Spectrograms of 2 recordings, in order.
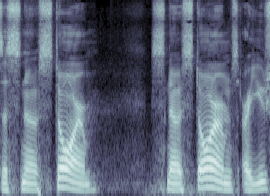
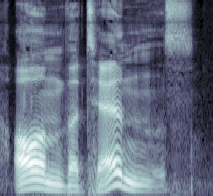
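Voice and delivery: loud, put-on game show announcer voice; 6 dB louder than usual. Explaining a counting game to a partner, announcing its name in game show host voice. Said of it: "In my favorite game show voice".

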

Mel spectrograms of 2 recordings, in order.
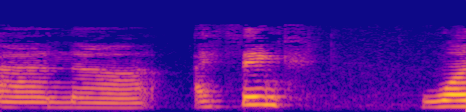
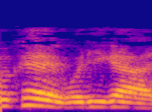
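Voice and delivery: real New York delivery and manner; 5 dB louder than usual. Retelling what a book agent said at a meeting, imitating a new york agent. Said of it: "she's real New York".

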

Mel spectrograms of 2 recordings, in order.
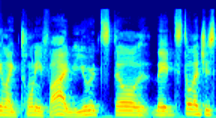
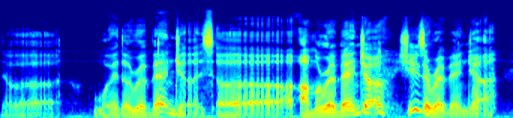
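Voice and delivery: very deep, drawn-out voice swooping way down; 8 semitones lower, 4 dB quieter than usual. Teaching how to do voice impressions: Thor. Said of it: "here's, uh, Thor".

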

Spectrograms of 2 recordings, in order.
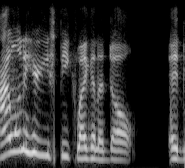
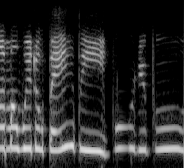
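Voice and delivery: very high, put-on baby talk voice; 11 semitones higher than usual. Mimicking people who do the baby voice at folks, put-on baby voice. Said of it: "people sometimes think they can do the voice at folks".

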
